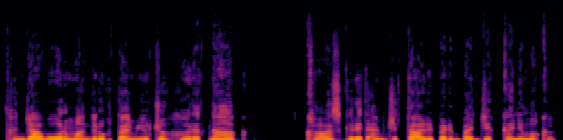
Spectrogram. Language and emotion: Kashmiri, surprised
